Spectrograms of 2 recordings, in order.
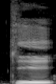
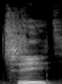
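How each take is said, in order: First: The word begins with a tense k sound. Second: The word begins with a soft j sound. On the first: This is a regional dialect pronunciation. "산동 지역 사람들은 지 발음을 못해. ... 지 발음을 끼라고 하는 거야" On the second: This is the standard pronunciation. "닭고기의 원래 표준어는 지거든요"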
